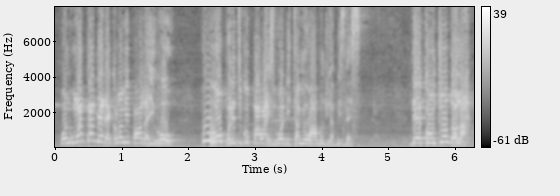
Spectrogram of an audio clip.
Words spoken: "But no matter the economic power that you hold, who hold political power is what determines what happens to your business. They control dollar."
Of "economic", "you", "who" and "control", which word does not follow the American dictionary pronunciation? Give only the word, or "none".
none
